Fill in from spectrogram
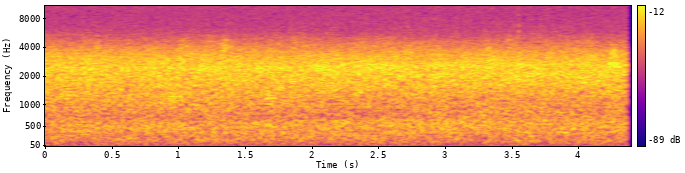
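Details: An even, hissing outdoor rush, like wind or running water, continues throughout, and no animal voice stands out.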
